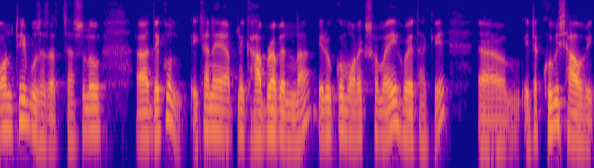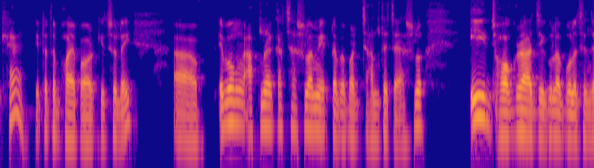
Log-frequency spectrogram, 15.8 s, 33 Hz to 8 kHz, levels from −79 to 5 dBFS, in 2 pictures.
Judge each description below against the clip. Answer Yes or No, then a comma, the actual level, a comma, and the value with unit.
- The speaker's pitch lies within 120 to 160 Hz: No, low, 105 Hz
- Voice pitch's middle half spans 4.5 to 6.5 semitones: No, average, 3.1 semitones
